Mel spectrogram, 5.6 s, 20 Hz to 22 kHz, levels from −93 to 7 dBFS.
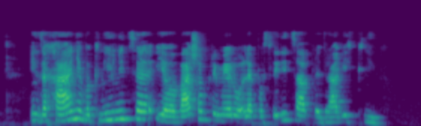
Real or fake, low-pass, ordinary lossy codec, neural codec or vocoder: real; none; none; none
